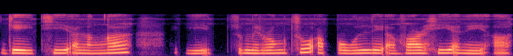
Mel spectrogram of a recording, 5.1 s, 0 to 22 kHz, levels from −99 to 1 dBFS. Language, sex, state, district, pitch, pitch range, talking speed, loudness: Mizo, female, Mizoram, Aizawl, 215 Hz, 205-225 Hz, 210 wpm, -18 LUFS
